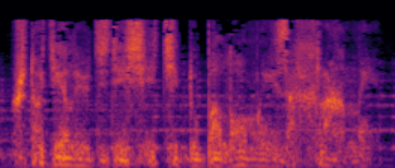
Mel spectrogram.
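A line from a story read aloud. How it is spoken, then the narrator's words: Whisper into ear. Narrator (Russian): прошептал Гитлер на ухо своему камердинеру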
